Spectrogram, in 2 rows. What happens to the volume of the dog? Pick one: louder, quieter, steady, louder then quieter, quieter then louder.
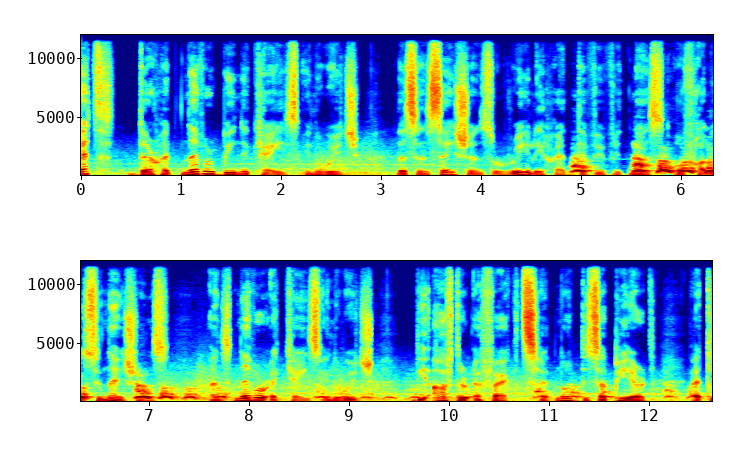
quieter.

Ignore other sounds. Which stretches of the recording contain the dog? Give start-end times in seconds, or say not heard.
4.8-7.9, 8.6-12.5.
